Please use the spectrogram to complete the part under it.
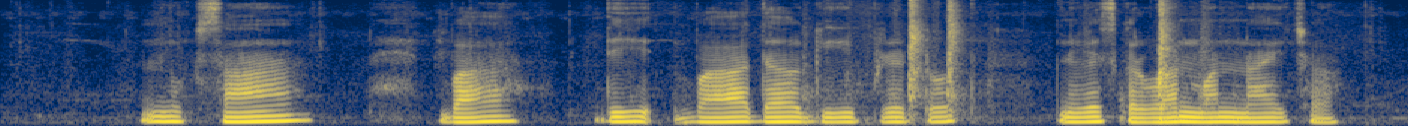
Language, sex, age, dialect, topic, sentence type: Magahi, male, 25-30, Northeastern/Surjapuri, banking, statement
